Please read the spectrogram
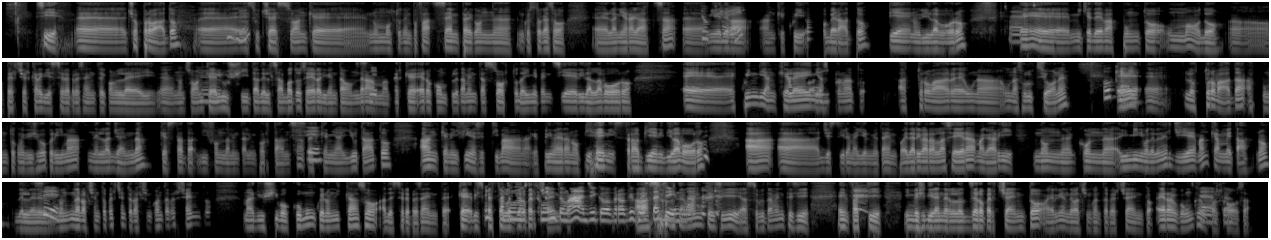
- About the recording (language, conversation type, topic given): Italian, podcast, Come mantenere relazioni sane quando la vita è frenetica?
- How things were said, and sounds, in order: other noise; unintelligible speech; laughing while speaking: "pieni, strapieni"; gasp; tapping; laughing while speaking: "assolutamente"; "proprio" said as "propio"; chuckle; "Certo" said as "erto"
